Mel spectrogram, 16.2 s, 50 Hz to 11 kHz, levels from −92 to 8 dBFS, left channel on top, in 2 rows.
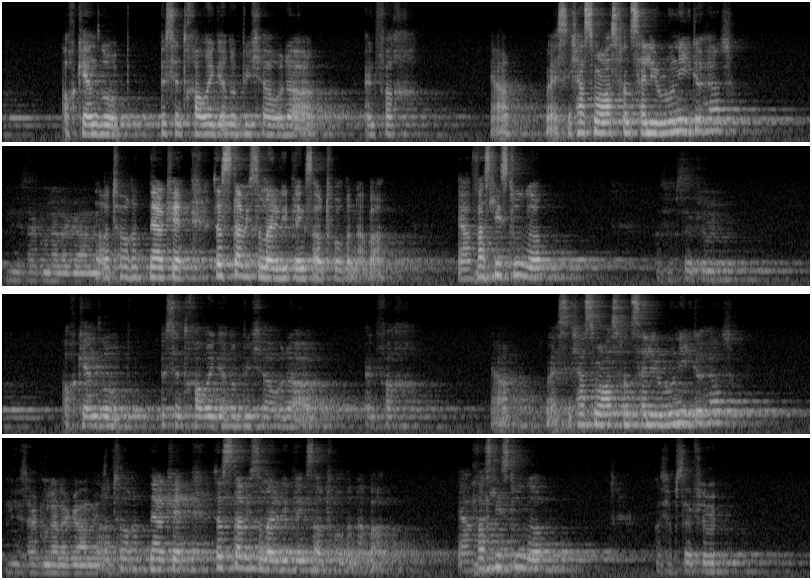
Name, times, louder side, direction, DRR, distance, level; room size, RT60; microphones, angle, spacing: voice 1, 0.6-1.2 1.6-3.2 3.6-4.1 4.9-5.1 5.4-7.3 9.0-11.9 12.6-13.5, left 4 dB, 60° left, 10 dB, 0.4 m, -31 dB
voice 2, 8.1-9.1 12.8-13.0 14.6-15.2, right 1 dB, 80° right, 6 dB, 0.7 m, -39 dB
11.0 x 8.8 x 2.4 m, 2.2 s
head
